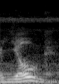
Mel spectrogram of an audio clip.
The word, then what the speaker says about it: yoga: dharma for dharma, or karm for karma, or yog for yoga, or asan for asana. A little bit of interesting knowledge: when you're actually speaking, when we speak Hindi or Sanskrit, we don't actually pronounce the A.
